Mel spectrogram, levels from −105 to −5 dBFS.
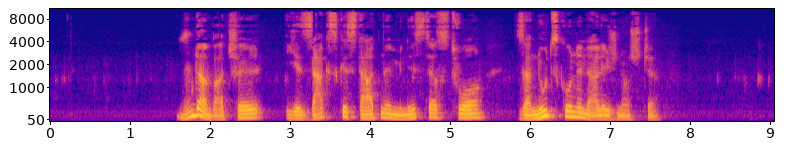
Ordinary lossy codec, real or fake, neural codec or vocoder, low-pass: AAC, 64 kbps; real; none; 9.9 kHz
